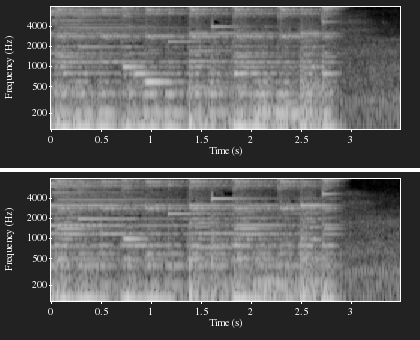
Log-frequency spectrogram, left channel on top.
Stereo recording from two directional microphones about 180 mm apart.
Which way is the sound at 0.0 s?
Centre (ahead or behind).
